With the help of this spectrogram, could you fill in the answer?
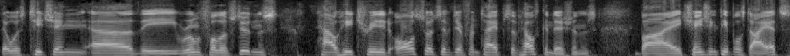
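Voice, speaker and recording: At a moderate pace and very even loudness, a man talks in a normal speaking voice of medium pitch with ordinary pitch variation. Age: 60s. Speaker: naturopath. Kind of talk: interview.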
